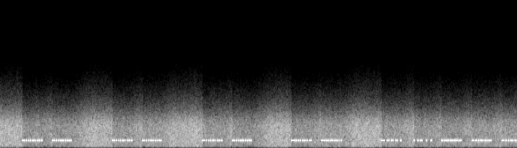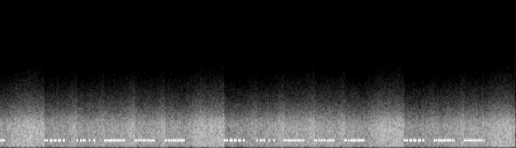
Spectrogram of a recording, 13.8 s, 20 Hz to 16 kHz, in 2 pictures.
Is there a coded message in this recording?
Yes: Hellschreiber (Feld-Hell, 122.5 baud) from 0.3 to 13.4 s, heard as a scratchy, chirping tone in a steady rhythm, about 900 Hz, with radio static. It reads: CQ CQ CQ DE PY2QQ PY2QQ PY2QQ PSE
